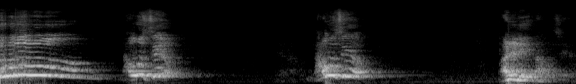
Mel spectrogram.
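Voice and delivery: high, loud shout to get out; urgent rescue call. Acted. Preacher voicing a rescuer calling people off the sinking ferry. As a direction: call them out of the ship.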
